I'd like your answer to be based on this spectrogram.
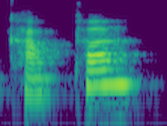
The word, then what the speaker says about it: kapha: So there's vata, pitta, and kapha.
